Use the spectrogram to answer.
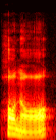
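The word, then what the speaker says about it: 炎: So literally, hono, accented on the ho, so the first syllable, hono, literally would be ear of fire.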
